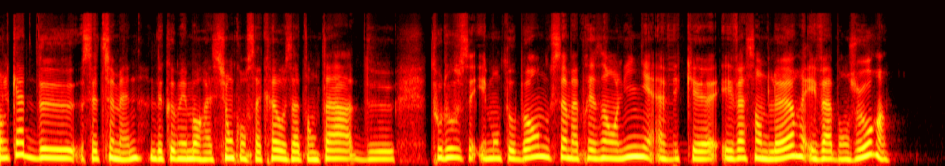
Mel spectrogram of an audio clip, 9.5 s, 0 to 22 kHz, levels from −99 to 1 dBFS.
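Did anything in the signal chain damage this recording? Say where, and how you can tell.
Yes. Network packet loss, repaired by the Opus decoder. Lost packets were rebuilt from error correction at 0.61 s (after "le cadre"), 3.47 s (after "de commémoration consacrée aux"), 6.73 s and 8.03 s. Each leaves a 20 ms rough, noisier patch with no gap, unlike concealment.

Short concealed packet loss from 6.69 to 6.75 s, after "à présent en ligne". About 40 ms never arrived and was filled by extending the previous sound, giving a brief smear rather than a rough copy.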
